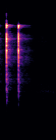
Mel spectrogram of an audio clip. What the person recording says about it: tap it to see if it's metal or plastic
